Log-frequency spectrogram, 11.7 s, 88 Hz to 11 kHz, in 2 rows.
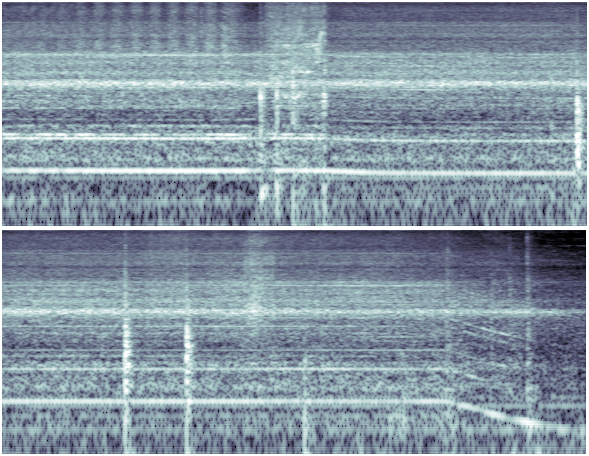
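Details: Panasonic MC-UG304 2000 W upright vacuum cleaner, clogged, with reduced suction: a steady high motor whine with chattering and clicks from the head, then the motor spins down; choked airflow suspected.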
